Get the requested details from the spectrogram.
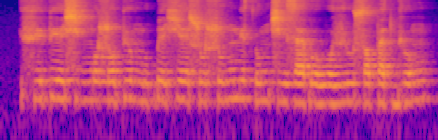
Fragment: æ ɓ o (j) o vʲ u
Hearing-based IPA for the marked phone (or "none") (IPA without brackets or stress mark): w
